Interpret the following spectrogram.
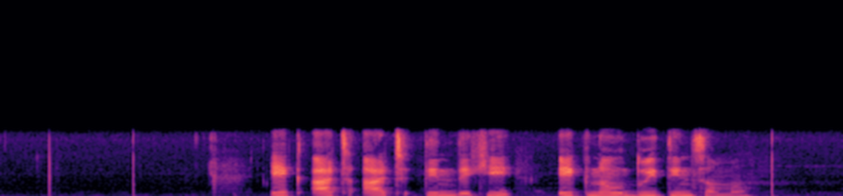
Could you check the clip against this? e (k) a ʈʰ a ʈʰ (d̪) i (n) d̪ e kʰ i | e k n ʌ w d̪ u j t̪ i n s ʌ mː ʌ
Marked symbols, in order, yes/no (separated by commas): yes, no, yes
